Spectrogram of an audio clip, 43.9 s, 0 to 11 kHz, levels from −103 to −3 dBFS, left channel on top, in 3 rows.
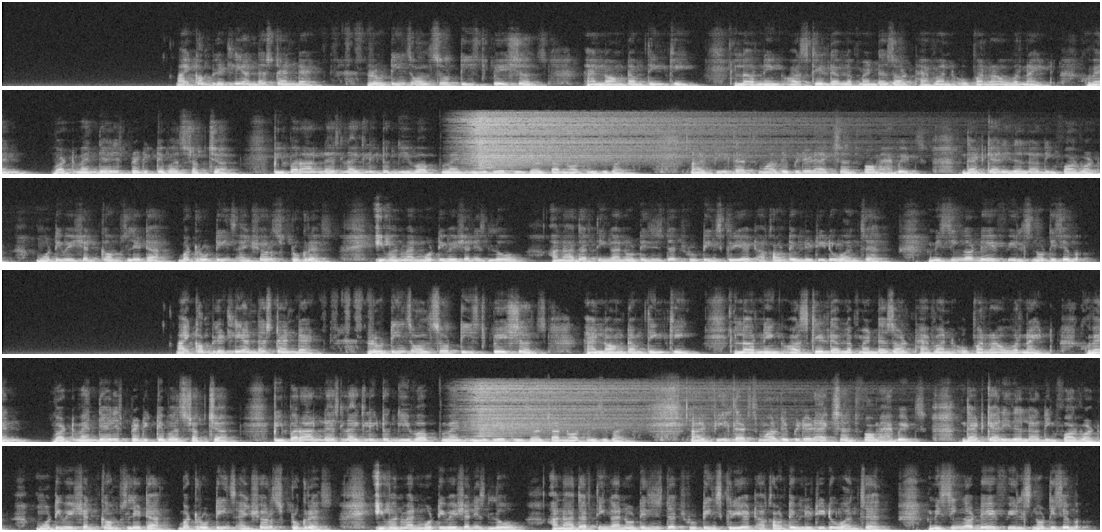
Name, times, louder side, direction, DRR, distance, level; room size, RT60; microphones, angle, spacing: voice 1, 2.3-4.1 4.5-13.9 14.1-14.9 15.3-17.7 17.9-23.0 23.2-43.6, right 2 dB, 45° right, -2 dB, 1.3 m, -19 dB
sound 1, 20.6-25.7, left 4 dB, 70° left, 3.7 m, -28 dB
25.5 x 21.5 x 2.4 m, 0.35 s
head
